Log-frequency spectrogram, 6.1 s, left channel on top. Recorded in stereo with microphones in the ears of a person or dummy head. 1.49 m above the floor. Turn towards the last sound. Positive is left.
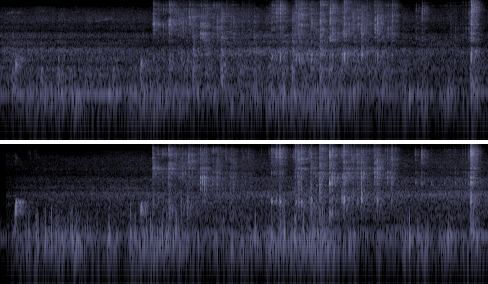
turn(degrees=-50)  # may be behind; listen again after turning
